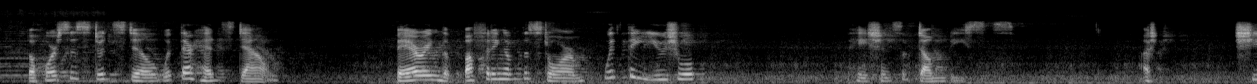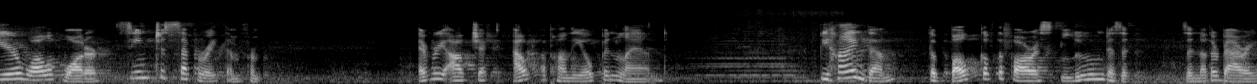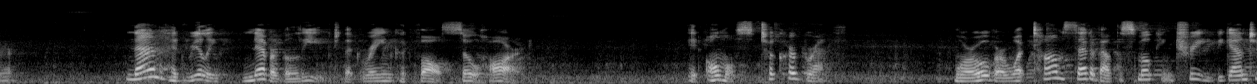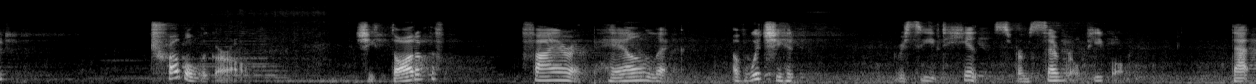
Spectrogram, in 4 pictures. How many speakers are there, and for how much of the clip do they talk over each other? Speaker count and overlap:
1, no overlap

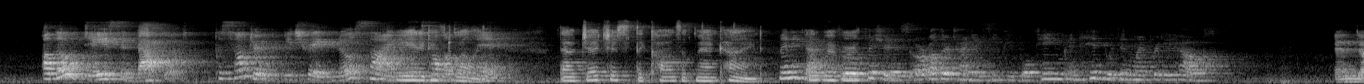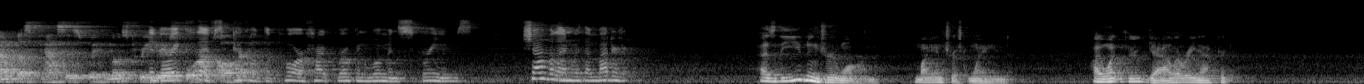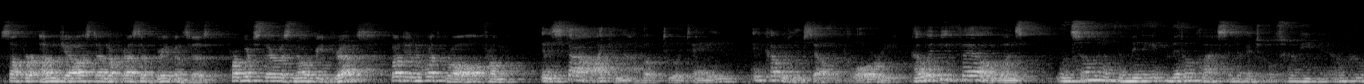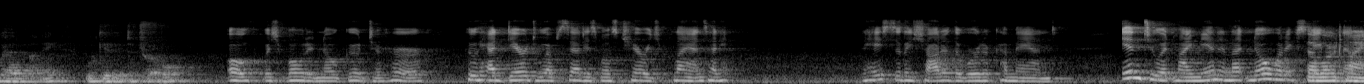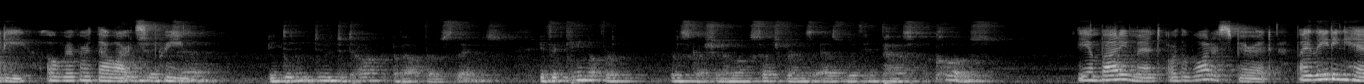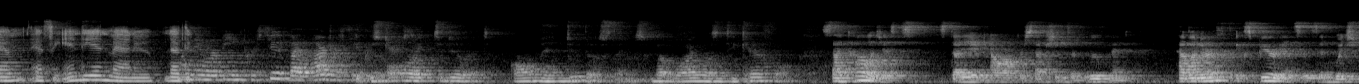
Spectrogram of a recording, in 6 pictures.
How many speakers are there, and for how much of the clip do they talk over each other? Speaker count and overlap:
9, about 8%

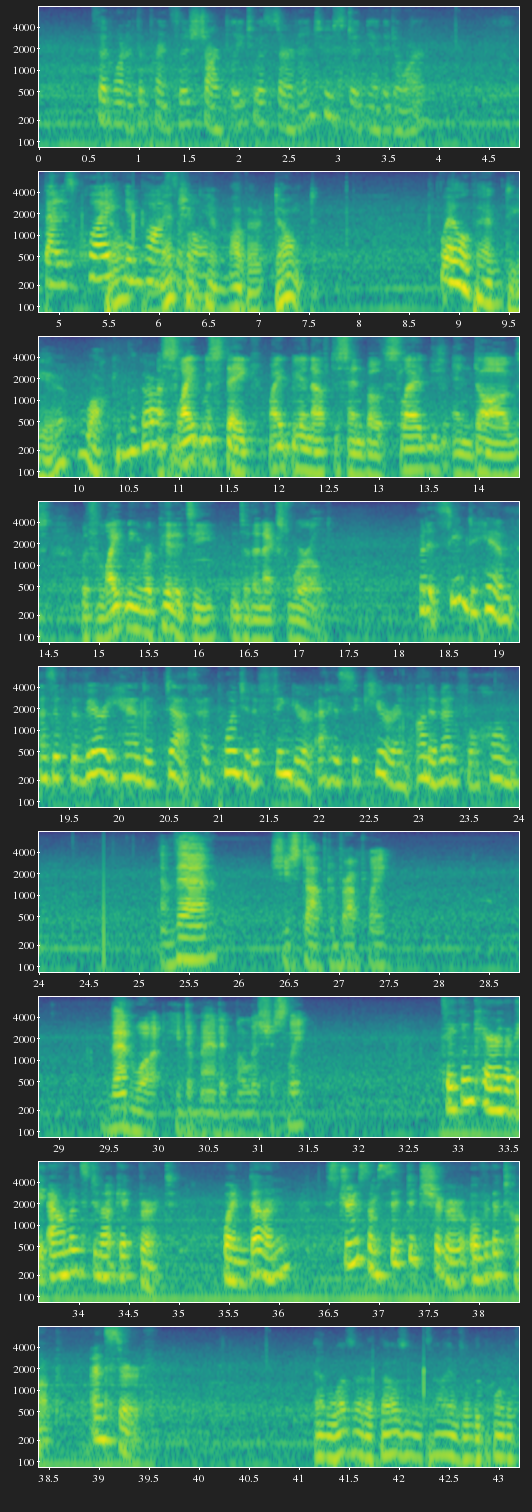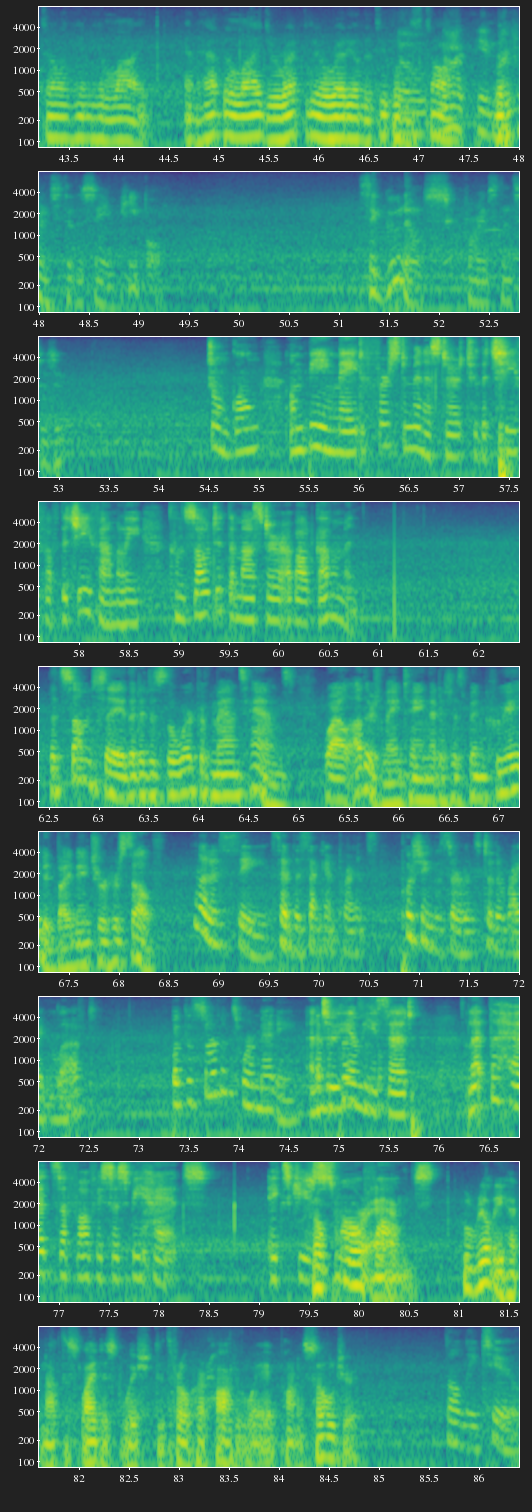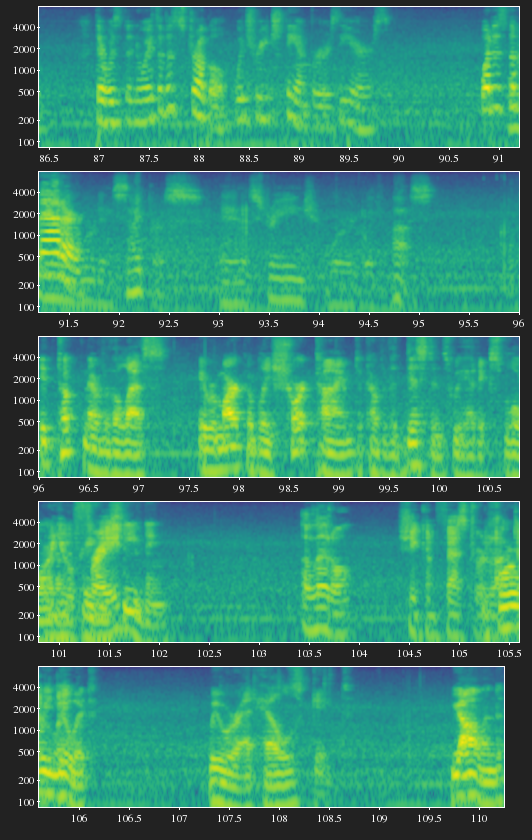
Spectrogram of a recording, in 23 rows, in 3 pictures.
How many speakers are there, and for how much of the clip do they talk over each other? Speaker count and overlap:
10, about 7%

